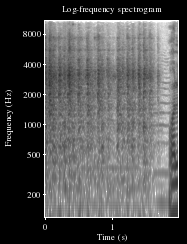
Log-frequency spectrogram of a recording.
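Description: Scraping sound effect of a rod dragged along a metal container wall: a rapid, rasping rattle that stops just before the narration resumes.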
